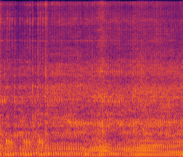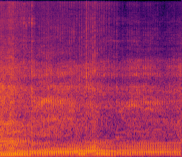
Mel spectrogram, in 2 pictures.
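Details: Budget mini bike small engine: lumpy putter at roughly three to four beats a second that wavers and sags; uneven running.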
